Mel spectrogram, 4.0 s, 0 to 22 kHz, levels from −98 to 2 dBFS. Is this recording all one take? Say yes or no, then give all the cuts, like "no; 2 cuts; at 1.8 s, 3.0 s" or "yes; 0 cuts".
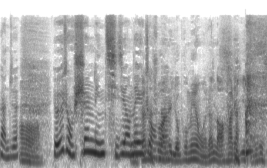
yes; 0 cuts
